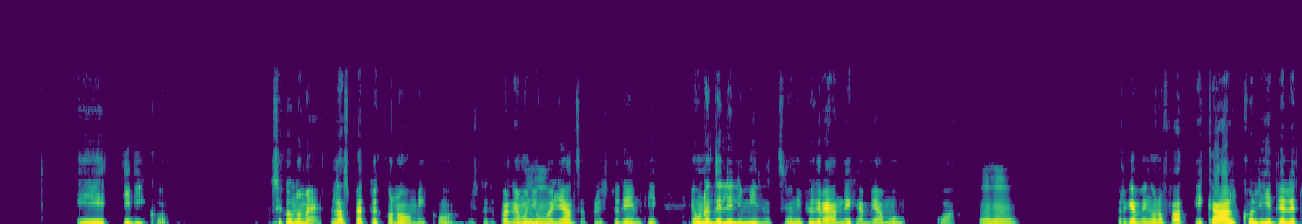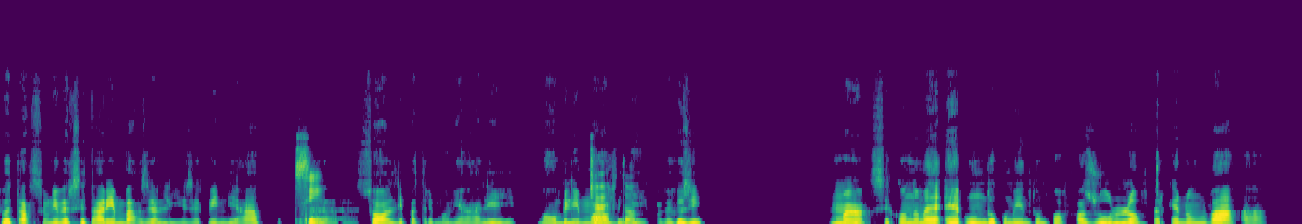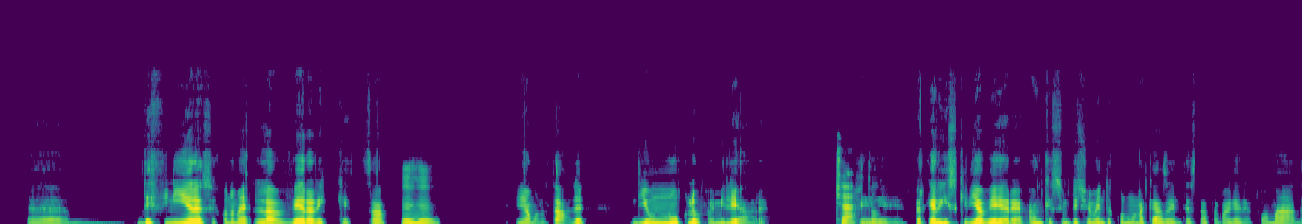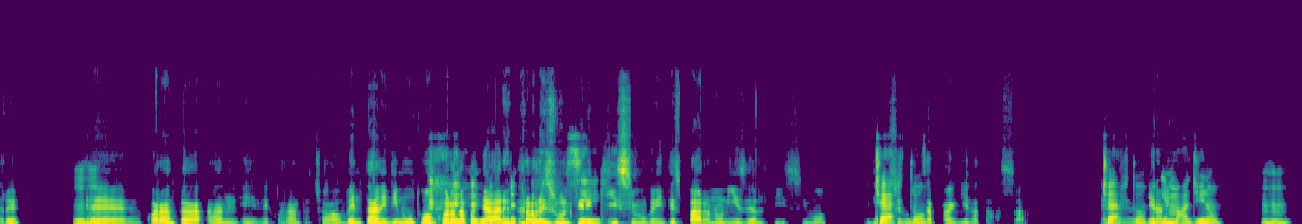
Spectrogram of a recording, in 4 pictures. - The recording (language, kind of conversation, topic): Italian, unstructured, Credi che la scuola sia uguale per tutti gli studenti?
- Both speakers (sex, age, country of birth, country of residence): female, 20-24, Italy, Italy; male, 25-29, Italy, Italy
- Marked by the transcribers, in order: tapping; chuckle; laughing while speaking: "però, risulti ricchissimo"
